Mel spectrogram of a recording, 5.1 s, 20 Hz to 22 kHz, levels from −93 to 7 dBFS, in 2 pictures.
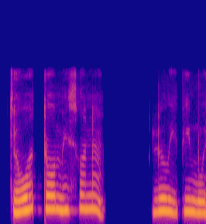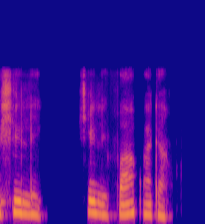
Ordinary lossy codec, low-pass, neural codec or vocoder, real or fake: none; 7.2 kHz; codec, 16 kHz, 4 kbps, X-Codec, HuBERT features, trained on balanced general audio; fake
